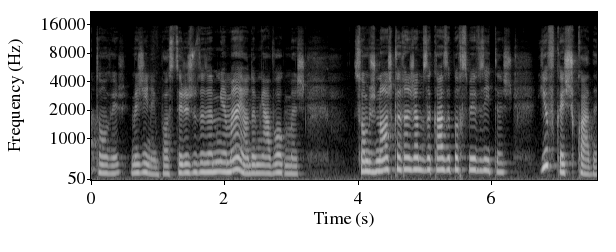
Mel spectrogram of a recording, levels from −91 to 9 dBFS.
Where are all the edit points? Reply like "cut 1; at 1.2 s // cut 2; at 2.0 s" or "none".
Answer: cut 1; at 2.9 s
